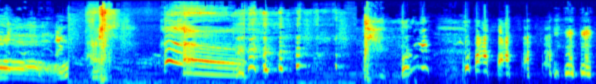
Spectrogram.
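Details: Toddler's sudden sneeze amid high-pitched vocal sounds and loud laughter from people nearby; sneeze.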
